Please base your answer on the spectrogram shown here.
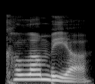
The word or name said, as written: Columbia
